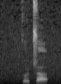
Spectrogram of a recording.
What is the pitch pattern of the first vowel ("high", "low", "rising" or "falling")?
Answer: rising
